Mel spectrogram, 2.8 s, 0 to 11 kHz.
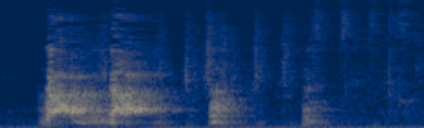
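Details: Pet basset hound, recorded in 2022, gives two loud, drawn-out deep barks in quick succession, then two shorter, fainter barks about half a second apart, all inside a quiet room.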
